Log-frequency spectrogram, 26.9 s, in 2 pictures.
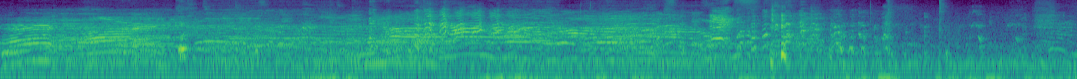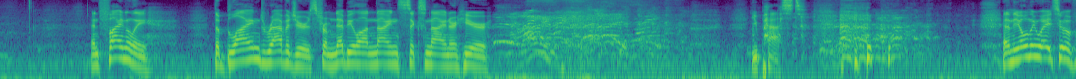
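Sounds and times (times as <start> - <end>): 
audience groaning in imitation of zombies: 0.0 - 10.4, 19.6 - 22.0
laughter: 0.0 - 13.4, 19.6 - 22.4, 23.0 - 25.7
speech: 14.6 - 15.5, 16.2 - 19.7, 23.1 - 24.8, 26.0 - 26.9.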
